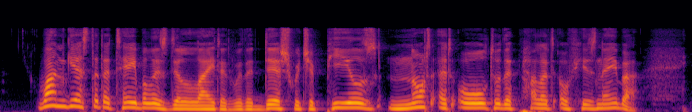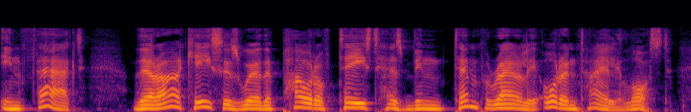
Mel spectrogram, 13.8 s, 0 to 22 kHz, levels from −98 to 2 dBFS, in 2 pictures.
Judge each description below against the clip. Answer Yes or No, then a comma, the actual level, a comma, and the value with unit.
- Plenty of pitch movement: No, average, 4.8 semitones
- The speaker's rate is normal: Yes, average, 155 wpm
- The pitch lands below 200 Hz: Yes, medium, 140 Hz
